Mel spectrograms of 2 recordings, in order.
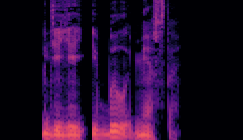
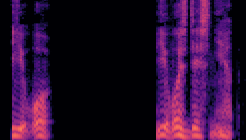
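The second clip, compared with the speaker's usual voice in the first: hoarse gasp; 8 semitones higher than usual. Acted. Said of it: "хрипло выдохнула Талия".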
